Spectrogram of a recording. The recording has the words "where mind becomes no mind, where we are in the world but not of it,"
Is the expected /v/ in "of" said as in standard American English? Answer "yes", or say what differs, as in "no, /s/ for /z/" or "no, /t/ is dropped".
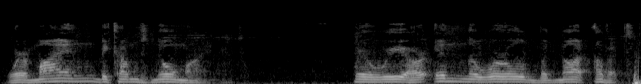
yes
